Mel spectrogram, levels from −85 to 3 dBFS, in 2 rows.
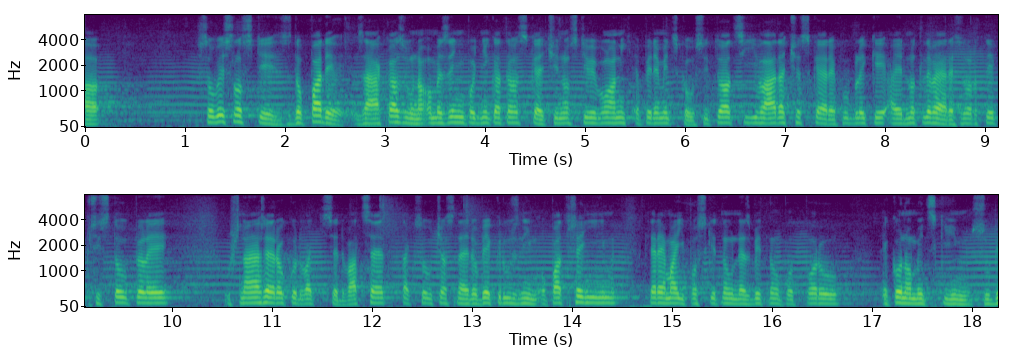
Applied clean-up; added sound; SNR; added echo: none; Trumpet; 19 dB; none.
